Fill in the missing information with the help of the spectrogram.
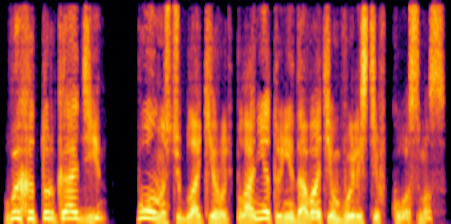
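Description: A stubborn, brash officer pushes his point in forceful, clipped phrases, played by a male audiobook reader. The voice sits fairly high, recorded dry and close. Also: big pitch swings, a little fast, dry recording.

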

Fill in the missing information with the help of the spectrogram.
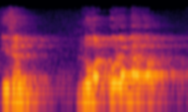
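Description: A man with a high voice teaches a grammar lesson, pressing his students with repeated questions and stretching out example words. He is recorded from a distance in a strongly echoing classroom. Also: fairly even intonation, rapid-fire. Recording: very echoey room, mic far off.

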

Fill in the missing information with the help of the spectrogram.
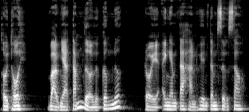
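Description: A man's voice: fairly low pitch, normal speed, close to an everyday voice. A man voicing a talkative, teasing village man in his thirties in a storybook reading.

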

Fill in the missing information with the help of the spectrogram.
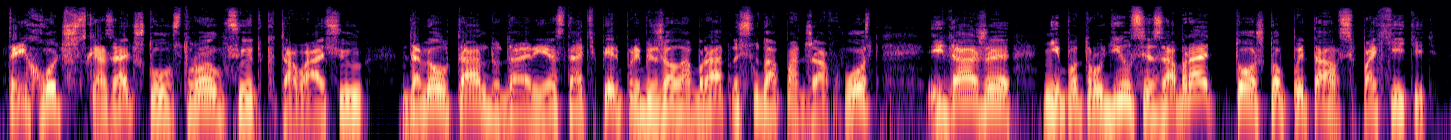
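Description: A man's voice: fairly high pitch, normal speed, fairly bright tone, no room sound. Guy reading as a snarky demon teacher, growly, scolding his apprentice, dry close sound. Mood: stern. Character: gruff scaly male demon mentor, sarcastic. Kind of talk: audiobook character voice.

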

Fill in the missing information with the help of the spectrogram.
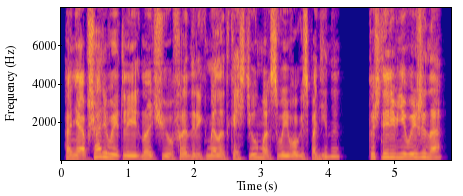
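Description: A man's voice: on the high side, expressive, moderate pace, no room sound, clean studio sound, pitched above the performer's own voice. A man reading a story aloud and voicing a cheeky, restless young woman thief with a coy, teasing manner. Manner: coy, teasing, then defiant. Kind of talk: audiobook character voice.

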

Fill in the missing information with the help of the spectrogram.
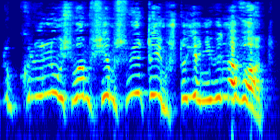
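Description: A woman's voice: a little high, very animated, moderate pace, darkish tone, breathy edge. A woman reading a storybook, voicing a flustered young male fiancé who pleads and defends himself. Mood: pleading.

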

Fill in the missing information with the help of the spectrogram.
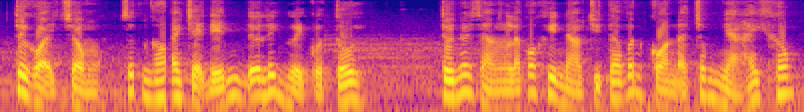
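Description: Expressive male ghost story narrator. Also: medium pitch, a little hiss or hum. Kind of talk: scripted first-person ghost story narration. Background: faint music.

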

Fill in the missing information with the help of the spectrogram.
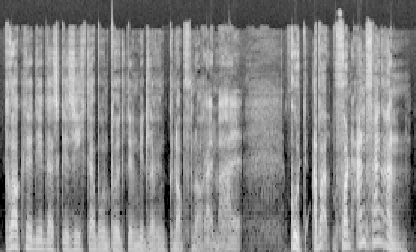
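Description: Man voicing a blunt older widow, gruff, sarcastic, low husky voice, audiobook reading. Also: huge pitch swings, moderate pace, dry recording, clean studio sound, heavily acted.

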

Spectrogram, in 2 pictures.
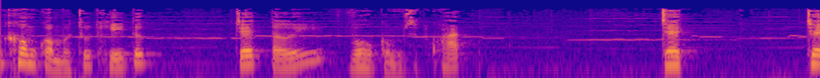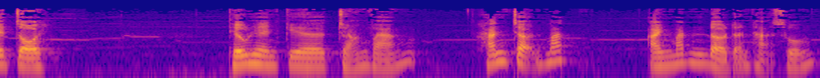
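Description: Male narrator, mid-pitched, steady dramatic reading, faint music bed. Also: breathy edge. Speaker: audiobook narrator. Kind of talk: fantasy novel narration.

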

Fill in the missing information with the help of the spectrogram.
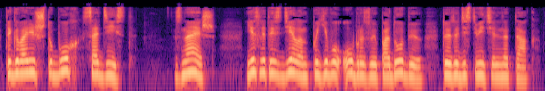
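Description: A woman's voice: medium pitch, fairly even intonation, moderate pace, dry recording, clean studio sound, natural voice. A woman reading an indignant young man. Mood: appalled.

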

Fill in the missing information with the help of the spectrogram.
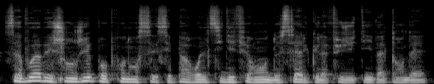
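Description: Deep-voiced man reading a story. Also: steady tone, fast talker, dark tone, slightly rough. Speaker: audiobook narrator. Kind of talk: scripted literary narration.

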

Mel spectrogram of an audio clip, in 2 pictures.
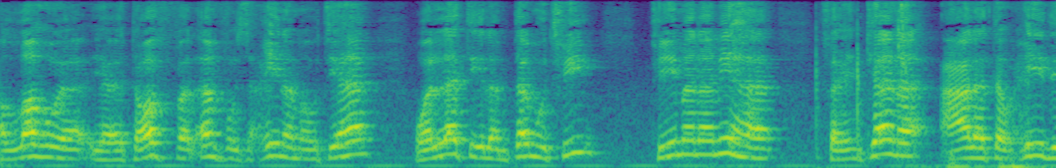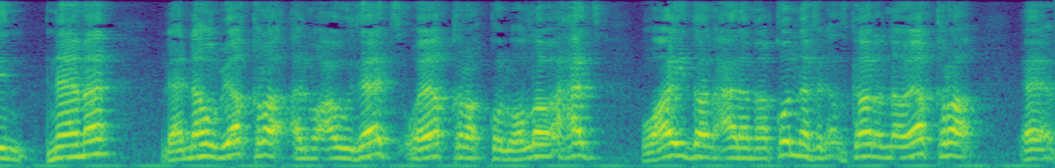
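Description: A man's voice: sits high, a little mellow. A man giving a religious lesson, emphatic and repeating key phrases as he explains texts. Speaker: sheikh teaching hadith.

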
